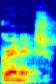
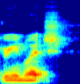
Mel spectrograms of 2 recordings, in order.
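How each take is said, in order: First: Some spelled letters are left silent. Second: Every letter is sounded just as spelled. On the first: This is how most people elsewhere say it. "instead of Greenwich, like most everyone else does around the world" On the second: This is the local way of saying it. "so we say Greenwich"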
